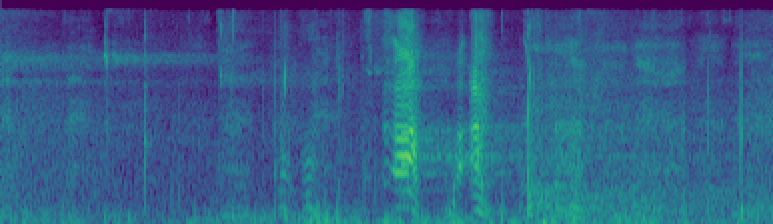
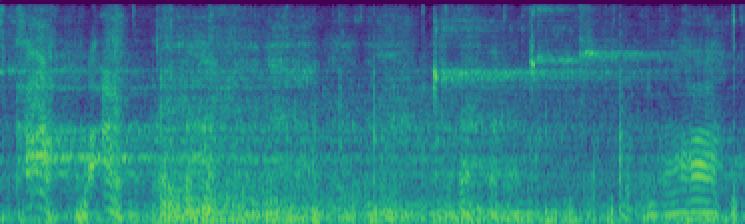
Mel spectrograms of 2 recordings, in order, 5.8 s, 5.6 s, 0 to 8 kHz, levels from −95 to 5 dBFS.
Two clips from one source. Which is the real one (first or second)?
first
